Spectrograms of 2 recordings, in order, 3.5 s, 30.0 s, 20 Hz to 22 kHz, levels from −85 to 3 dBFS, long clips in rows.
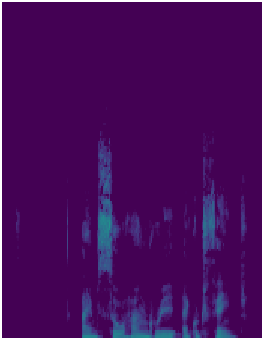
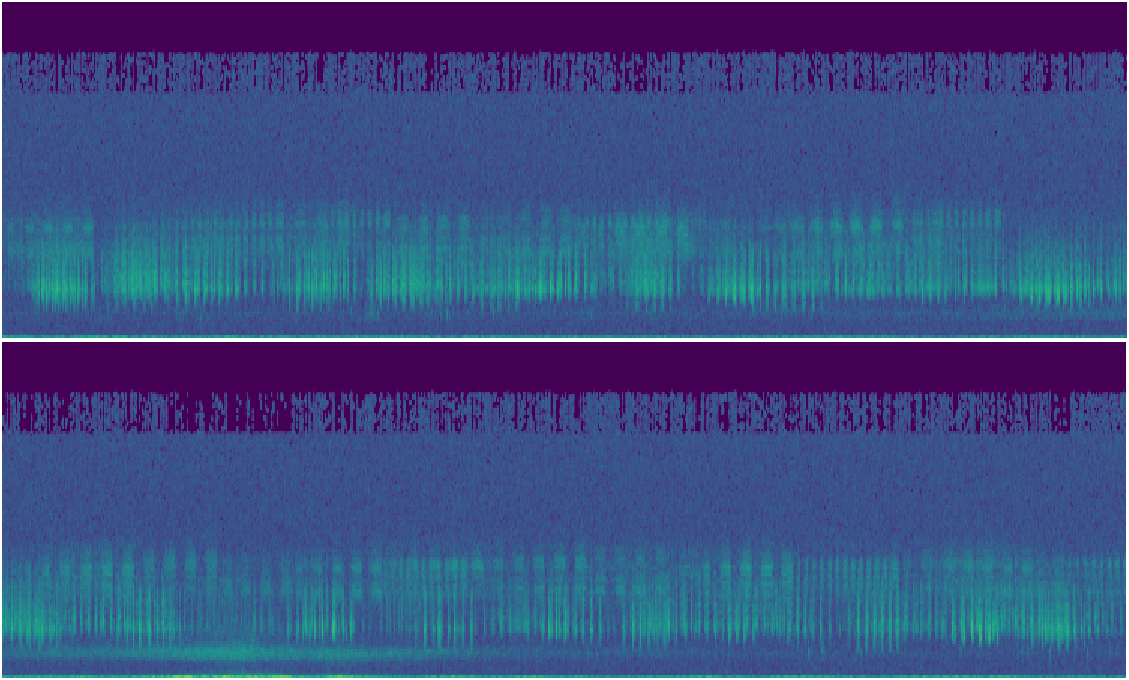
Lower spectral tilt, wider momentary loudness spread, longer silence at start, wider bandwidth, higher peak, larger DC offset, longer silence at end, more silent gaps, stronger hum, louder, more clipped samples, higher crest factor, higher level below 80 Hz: first, -3.5 dB/octave vs -0.5 dB/octave; first, 13 LU vs 9 LU; first, 1.05 s vs 0 s; second, 14.5 kHz vs 19 kHz; second, -30 dBFS vs -4 dBFS; neither; first, 0.2 s vs 0 s; neither; neither; second, -47 LUFS vs -30 LUFS; neither; about the same, 20 dB vs 20 dB; second, -84 dBFS vs -26 dBFS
